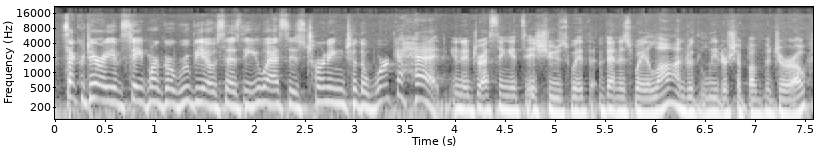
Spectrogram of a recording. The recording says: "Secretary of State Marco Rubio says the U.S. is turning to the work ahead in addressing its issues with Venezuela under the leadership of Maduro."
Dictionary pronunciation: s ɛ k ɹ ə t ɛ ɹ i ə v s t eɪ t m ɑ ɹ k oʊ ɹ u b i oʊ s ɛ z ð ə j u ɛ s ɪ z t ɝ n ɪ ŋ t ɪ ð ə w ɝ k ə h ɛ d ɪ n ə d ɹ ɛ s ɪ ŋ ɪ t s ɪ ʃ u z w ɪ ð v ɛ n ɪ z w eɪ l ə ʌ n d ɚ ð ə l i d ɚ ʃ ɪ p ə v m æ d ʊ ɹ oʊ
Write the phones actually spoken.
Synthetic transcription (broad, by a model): s ɛ k ɹ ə t ɛ ɹ i ə v s t eɪ t m ɑ ɹ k oʊ ɹ u b i oʊ s ɛ z ð ə j u ɛ s ɪ z t ɝ n ɪ ŋ t ɪ ð ə w ɝ k ə h ɛ d ɪ n ə d ɹ ɛ s ɪ ŋ ɪ t s ɪ ʃ u z w ɪ ð v ɛ n ɪ z w eɪ l ə ʌ n d ɚ ð ə l i d ɚ ʃ ɪ p ə v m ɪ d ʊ ɹ oʊ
